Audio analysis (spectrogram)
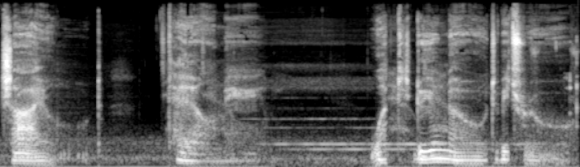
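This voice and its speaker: Deep, gravelly, menacing dragon queen. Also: steady tone, in a whisper, over music, heavily acted. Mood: cool probing. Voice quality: gravelly, growling. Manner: imperious, slow, deliberate, threatening. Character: menacing regal female dragon queen, cold and possessive. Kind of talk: audio roleplay acting.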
